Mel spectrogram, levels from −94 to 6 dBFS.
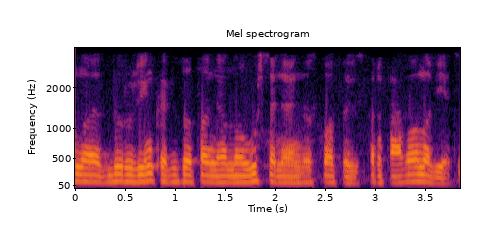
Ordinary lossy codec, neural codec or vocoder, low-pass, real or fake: MP3, 32 kbps; none; 3.6 kHz; real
